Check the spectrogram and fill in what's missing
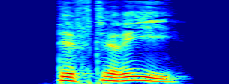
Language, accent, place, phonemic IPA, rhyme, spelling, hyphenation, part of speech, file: German, Germany, Berlin, /dɪftəˈʁiː/, -iː, Diphtherie, Diph‧the‧rie, noun, De-Diphtherie.ogg
- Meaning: diphtheria (infectious disease of the upper respiratory tract)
